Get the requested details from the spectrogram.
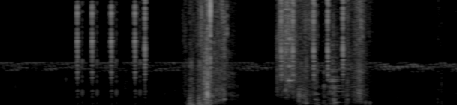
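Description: Menu clicks tick quickly.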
